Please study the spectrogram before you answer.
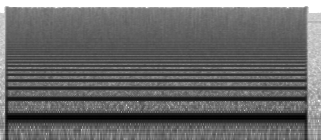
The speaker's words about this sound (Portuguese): Essa aqui é uma onda serra.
